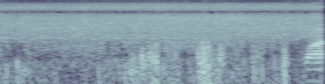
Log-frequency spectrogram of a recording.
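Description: Gusty wind buffets the microphone on a beach as rough sea waves churn after Cyclone Ditwa, a loud, continuous roar with uneven surges.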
